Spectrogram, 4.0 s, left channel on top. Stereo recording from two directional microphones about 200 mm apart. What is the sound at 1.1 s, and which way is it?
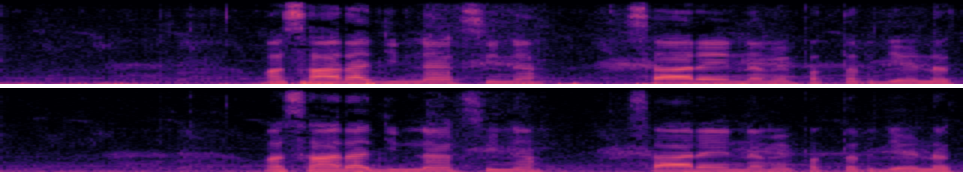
Speech, 5° left (ahead or behind).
